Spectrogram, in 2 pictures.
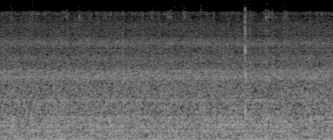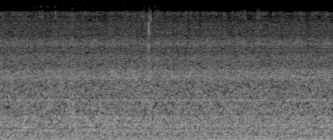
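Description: Steady background hum and hiss of a computer screen recording's microphone, with two faint clicks, about three and about six seconds in; the later one comes as an image result is clicked.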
